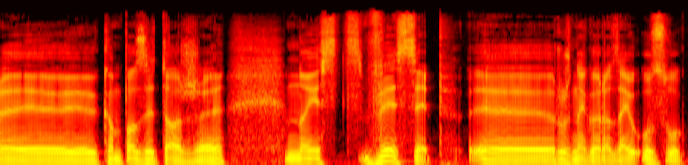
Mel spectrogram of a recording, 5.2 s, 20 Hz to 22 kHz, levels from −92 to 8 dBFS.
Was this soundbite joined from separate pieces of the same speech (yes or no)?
yes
